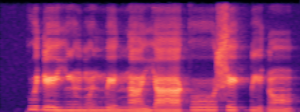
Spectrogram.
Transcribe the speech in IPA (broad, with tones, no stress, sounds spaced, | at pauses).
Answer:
kʷ i˦ ɗ e˧ j ĩ˧ ɡʷ ĩ˨ m e˨ n ã˨ j aː˨ k oː˦ s e˦ k͡p i˧ ɗ ɔ̃˧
